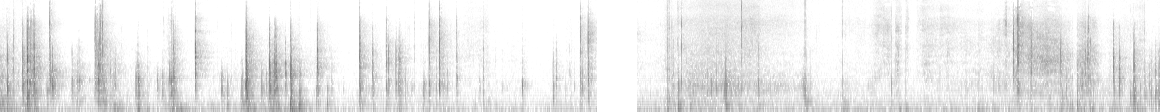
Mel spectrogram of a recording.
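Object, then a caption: Glossy paper catalog. Fingernails tap quickly on the glossy paper pages of a water-damaged fashion catalog, making sharp, bright clicks and crisp crinkles with almost no low end. After a brief silent break, a page is flipped with a rustling, crinkling sweep, followed by more light taps and crackles.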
